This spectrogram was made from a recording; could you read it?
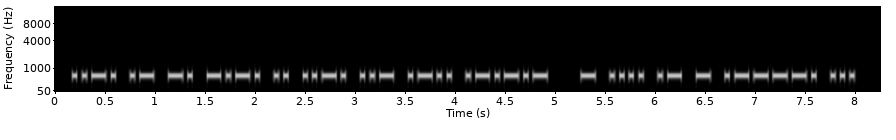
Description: Morse code, heard as a keyed tone, about 25 wpm, 600 Hz. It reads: FANCIFUL. THAT'S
